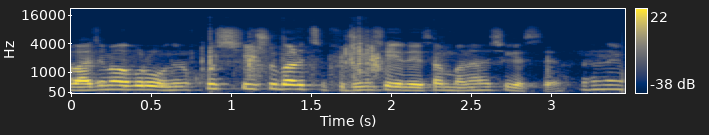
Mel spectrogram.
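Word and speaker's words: Schwarz: 슈베르트라고 읽었네. 슈바르츠 부등식.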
